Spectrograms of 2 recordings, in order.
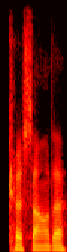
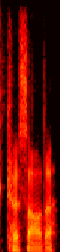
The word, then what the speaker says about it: Quesada: air so it's pronounced casada so it's like as if it's spelled with the K but it is spelled with the Q isn't it so it looks like Quesada book is casada yeah that's it casada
